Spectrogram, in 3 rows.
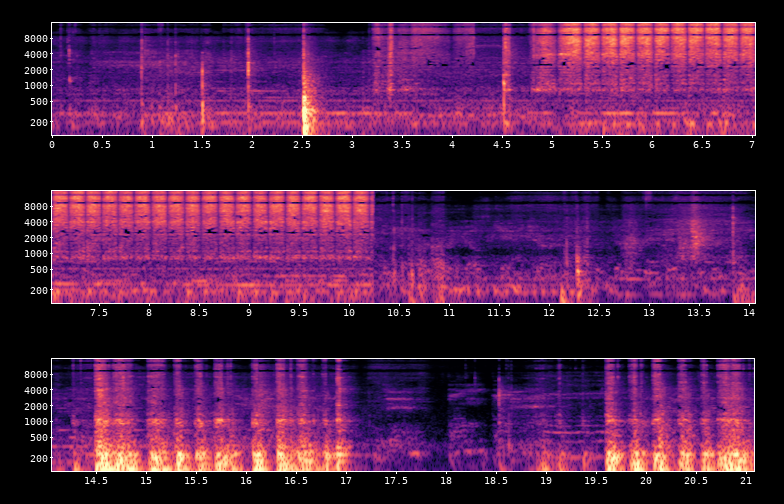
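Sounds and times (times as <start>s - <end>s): metal wet-sanded by hand: 4.8s - 10.3s.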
